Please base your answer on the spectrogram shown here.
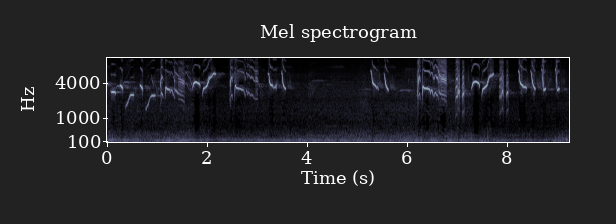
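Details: Oriental magpie-robin kept on soft food sings to call wild birds; lively sweeping whistles and chirps for two seconds, a long hushed gap with low hum, then renewed loud, sharply rising whistled notes in quick succession.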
